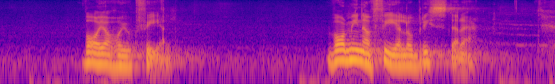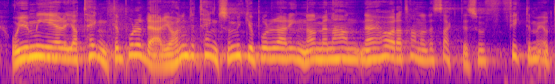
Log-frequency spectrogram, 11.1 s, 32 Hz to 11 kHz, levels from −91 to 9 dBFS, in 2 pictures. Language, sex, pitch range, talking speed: Swedish, male, 125-185 Hz, 230 wpm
